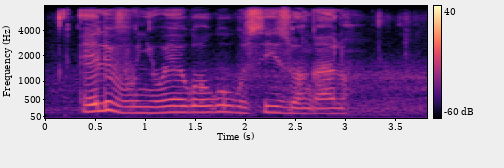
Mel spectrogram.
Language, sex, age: South Ndebele, male, 29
